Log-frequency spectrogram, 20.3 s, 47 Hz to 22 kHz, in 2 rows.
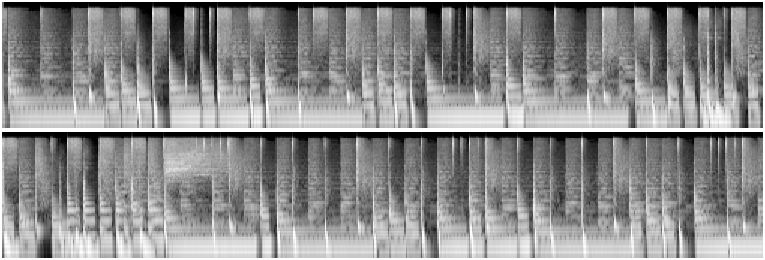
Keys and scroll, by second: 8.1 shift+F5.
